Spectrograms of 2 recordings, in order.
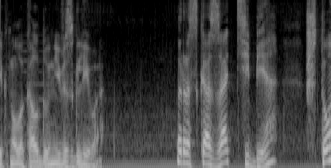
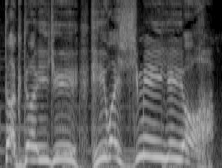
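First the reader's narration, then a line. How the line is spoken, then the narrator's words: Loud bellow. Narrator (Russian): громко проревел бык с человеческой головой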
